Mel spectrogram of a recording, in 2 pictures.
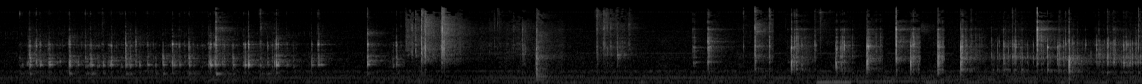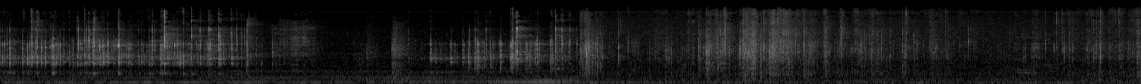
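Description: Milk poured into a drink in a glass, then a metal spoon stirring it, clinking repeatedly against the glass.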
